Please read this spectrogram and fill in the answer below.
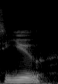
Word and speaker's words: Hausu: You can type in house, but it's Hausu.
